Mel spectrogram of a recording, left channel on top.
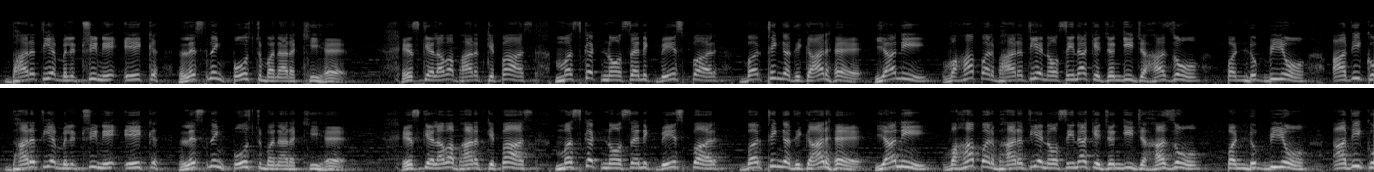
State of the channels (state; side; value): quieter; left; 5.9 dB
